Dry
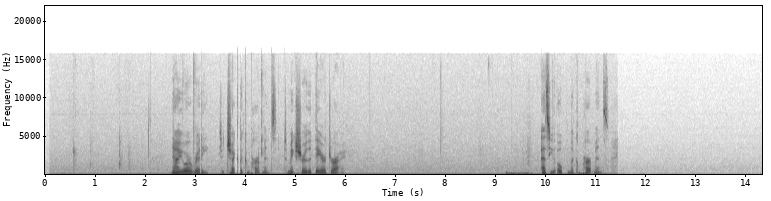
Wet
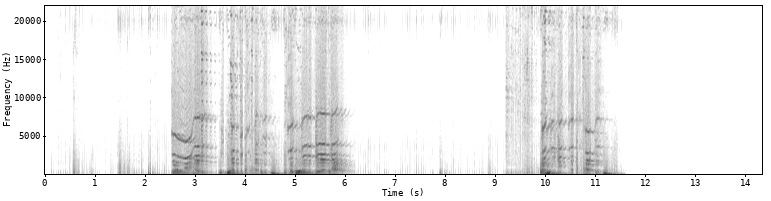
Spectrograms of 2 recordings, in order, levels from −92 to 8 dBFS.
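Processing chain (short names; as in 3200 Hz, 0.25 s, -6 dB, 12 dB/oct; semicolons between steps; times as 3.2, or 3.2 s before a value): spectrum mirrored in octaves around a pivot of 1100 Hz; bell 2100 Hz +3 dB 2.5 oct; crossover distortion -38 dBFS; rotary speaker horn 1.2 Hz; frequency-shifting echo 87 ms, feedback 39%, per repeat -61 Hz, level -13 dB; gain -4.5 dB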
